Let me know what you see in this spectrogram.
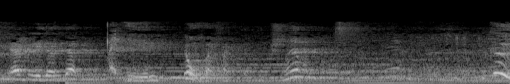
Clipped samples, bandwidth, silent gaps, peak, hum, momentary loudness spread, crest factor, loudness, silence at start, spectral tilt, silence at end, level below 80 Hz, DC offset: under 0.1%; 8 kHz; none; -8 dBFS; none; 10 LU; 18 dB; -26 LUFS; 0 s; -6 dB/octave; 0 s; -42 dBFS; under 0.1%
